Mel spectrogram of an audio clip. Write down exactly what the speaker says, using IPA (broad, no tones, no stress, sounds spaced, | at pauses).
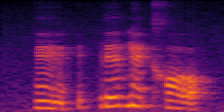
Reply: ẽ ʔ | ɾ ɪ ɠ ẽ ʔ x ɔ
